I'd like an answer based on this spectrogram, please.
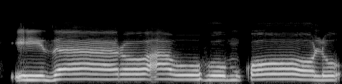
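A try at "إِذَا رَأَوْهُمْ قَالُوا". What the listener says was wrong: jangan buru-buru kalau ketemu huruf mati. Idza ra'auhum qalu gitu.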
